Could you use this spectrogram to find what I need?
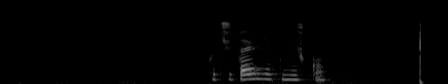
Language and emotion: Russian, neutral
